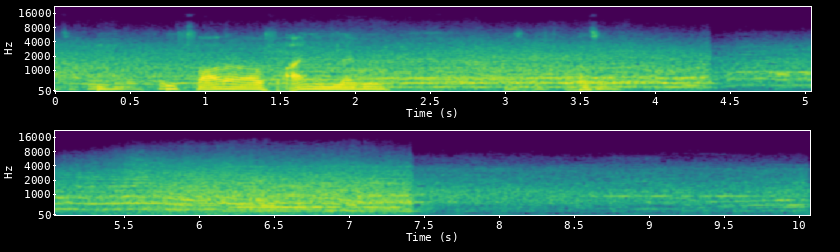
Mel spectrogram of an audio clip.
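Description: Racing car engines scream at high revs and rise and fall in pitch as cars pass.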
